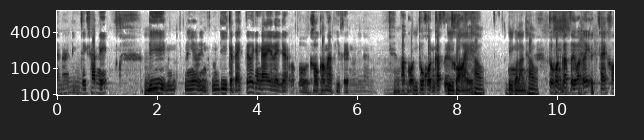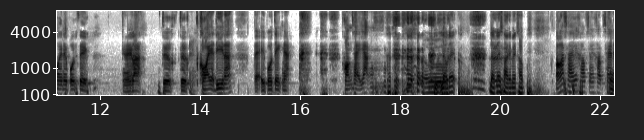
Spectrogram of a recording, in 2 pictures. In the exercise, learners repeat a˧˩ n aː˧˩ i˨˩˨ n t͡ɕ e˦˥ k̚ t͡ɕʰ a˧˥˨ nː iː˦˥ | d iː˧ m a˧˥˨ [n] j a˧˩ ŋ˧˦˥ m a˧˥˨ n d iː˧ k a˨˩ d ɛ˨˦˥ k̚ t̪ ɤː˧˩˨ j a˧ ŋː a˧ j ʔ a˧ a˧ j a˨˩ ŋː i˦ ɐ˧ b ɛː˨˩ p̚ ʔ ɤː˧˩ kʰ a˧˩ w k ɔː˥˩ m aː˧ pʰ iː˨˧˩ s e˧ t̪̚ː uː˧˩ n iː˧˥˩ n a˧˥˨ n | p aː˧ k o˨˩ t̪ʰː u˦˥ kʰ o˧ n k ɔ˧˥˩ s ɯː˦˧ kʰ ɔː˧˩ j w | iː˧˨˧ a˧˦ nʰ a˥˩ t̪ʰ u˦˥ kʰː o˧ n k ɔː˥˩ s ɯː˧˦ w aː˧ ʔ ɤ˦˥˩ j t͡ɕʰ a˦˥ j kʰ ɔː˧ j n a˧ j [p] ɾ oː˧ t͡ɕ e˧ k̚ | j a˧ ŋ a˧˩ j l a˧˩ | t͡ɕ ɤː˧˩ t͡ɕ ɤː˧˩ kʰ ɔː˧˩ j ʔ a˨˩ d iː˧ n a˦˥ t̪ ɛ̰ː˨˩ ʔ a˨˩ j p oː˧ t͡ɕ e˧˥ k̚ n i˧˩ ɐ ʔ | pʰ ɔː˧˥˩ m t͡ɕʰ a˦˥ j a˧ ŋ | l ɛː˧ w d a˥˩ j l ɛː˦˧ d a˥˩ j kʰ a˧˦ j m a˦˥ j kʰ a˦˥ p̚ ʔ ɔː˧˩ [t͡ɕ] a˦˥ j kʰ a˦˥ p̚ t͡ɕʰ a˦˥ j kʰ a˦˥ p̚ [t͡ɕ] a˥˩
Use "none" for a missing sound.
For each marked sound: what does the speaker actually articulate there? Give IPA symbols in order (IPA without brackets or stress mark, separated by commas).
n, p, t͡ɕʰ, t͡ɕʰ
